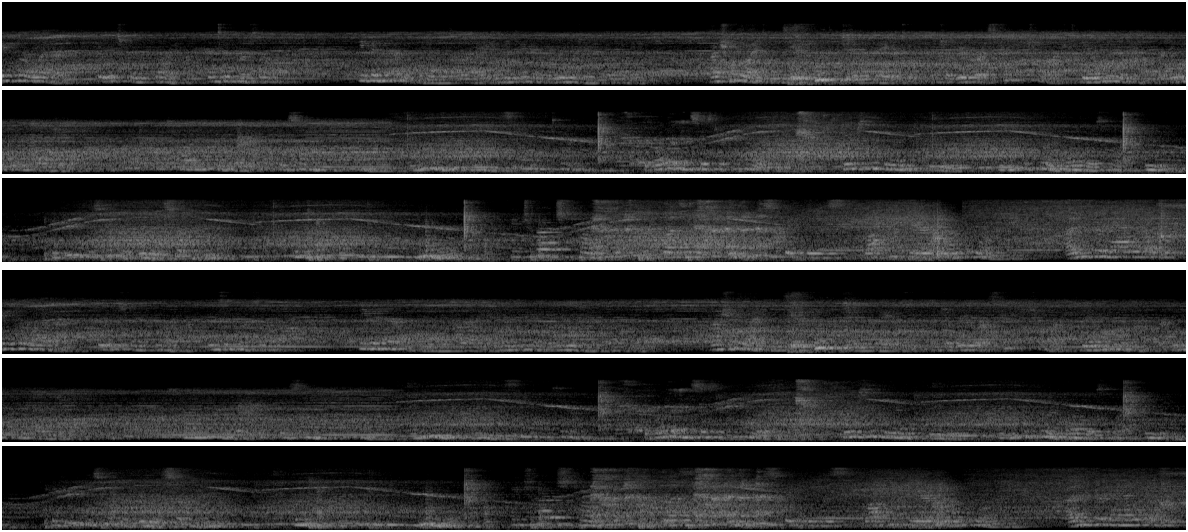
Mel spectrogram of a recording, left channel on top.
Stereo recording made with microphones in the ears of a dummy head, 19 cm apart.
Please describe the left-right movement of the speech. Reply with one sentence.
You can hear the speech go right and come back.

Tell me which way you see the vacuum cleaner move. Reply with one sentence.
You can hear the vacuum cleaner go from the right side to the left.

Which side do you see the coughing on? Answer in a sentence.
In this clip you hear the coughing on the right.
